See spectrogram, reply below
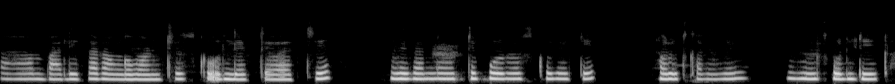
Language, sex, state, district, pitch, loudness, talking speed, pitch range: Bengali, female, West Bengal, Jhargram, 250 Hz, -17 LUFS, 105 wpm, 245-260 Hz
